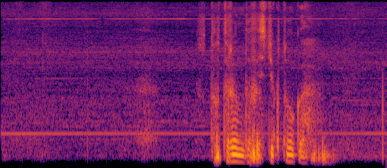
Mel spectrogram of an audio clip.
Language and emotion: Russian, neutral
